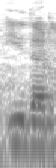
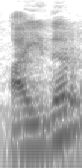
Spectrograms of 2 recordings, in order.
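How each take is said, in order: First: The first vowel sounds like 'ee'. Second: The first vowel sounds like 'eye'. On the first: "आजकल ईदर ज़्यादा popular हो रहा है" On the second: "इसको दो लोग समाज में अलग अलग तरीके से बोलते हैं"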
